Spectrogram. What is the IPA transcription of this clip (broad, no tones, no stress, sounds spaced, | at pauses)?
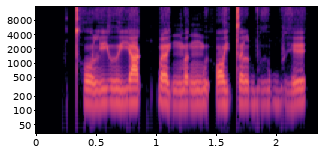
t̪ʰ o l j ɯ j a k k͡p ɜ j ŋ͡m ɜ ŋ͡m ɯ ʔ ɔ j t̪ ɜ l bʱ ɯ bʱ ɪ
